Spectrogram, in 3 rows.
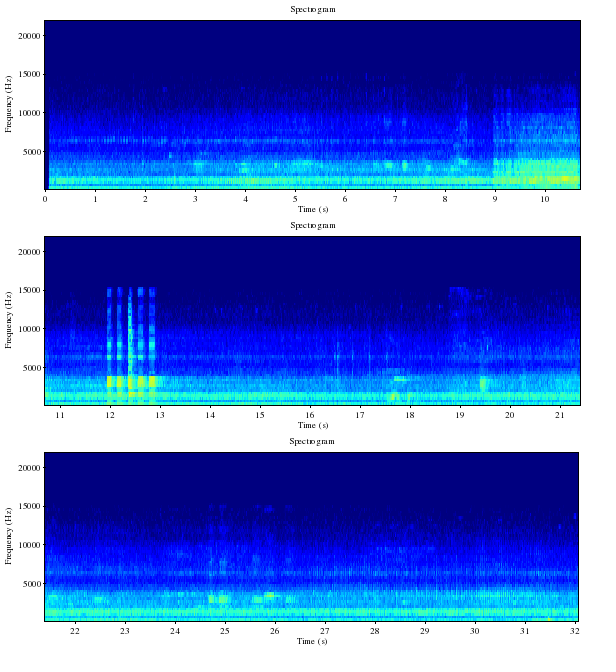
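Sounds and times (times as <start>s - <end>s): motorcycle and traffic noise: 0.1s - 32.0s
vehicle horn honking: 9.0s - 10.8s, 11.9s - 13.0s.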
